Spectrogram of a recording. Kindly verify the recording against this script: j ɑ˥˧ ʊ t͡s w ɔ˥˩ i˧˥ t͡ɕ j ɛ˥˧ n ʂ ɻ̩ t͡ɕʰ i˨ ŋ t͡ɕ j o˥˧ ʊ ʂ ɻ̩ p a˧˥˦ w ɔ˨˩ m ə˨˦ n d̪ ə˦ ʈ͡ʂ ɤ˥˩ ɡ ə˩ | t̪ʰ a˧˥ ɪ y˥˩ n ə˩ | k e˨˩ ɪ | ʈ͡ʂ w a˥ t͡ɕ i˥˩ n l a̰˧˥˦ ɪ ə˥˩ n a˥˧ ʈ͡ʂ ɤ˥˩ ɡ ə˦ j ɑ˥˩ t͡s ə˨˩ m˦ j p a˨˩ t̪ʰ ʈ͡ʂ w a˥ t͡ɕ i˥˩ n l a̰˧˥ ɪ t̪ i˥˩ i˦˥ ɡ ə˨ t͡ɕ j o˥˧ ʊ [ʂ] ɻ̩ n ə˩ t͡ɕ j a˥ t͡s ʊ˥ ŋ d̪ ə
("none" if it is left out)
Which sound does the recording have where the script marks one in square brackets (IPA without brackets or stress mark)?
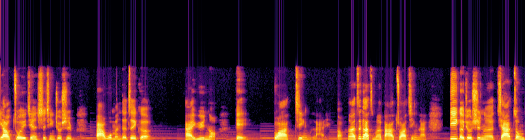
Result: ʂ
